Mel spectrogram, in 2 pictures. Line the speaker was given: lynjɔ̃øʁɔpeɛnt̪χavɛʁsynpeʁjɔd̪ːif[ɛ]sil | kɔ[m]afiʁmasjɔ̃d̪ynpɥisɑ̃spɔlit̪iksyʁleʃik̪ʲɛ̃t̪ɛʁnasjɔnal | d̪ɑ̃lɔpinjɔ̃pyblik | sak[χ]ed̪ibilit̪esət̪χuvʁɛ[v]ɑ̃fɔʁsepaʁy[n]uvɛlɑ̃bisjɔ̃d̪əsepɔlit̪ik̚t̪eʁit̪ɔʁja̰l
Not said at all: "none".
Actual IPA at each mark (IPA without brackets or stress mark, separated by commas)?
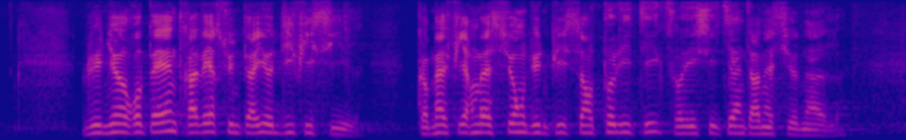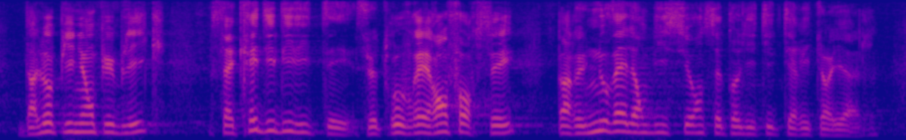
i, m, χ, ʁ, nː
